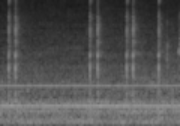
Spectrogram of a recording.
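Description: A handful of light clicks from a computer's keys or mouse buttons, two of them in quick pairs, over a faint steady tone.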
